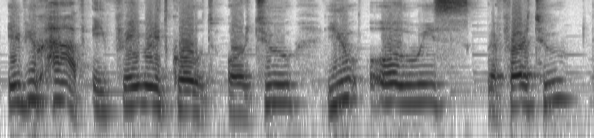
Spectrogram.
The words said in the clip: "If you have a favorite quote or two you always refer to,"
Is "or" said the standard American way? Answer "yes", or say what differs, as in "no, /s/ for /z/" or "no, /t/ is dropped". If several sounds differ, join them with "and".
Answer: yes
